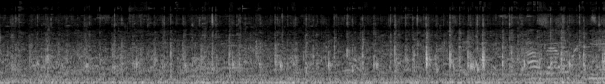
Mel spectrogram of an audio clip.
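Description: Mule hooves clip-clopping in a steady trot during a Mule Day parade in Tennessee, with an engine idling nearby and people chatting close over the hoofbeats throughout.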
